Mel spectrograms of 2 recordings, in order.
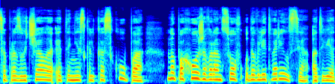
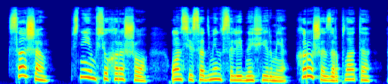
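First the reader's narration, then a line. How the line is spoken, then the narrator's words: Plain reply. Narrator (Russian): ответила я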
